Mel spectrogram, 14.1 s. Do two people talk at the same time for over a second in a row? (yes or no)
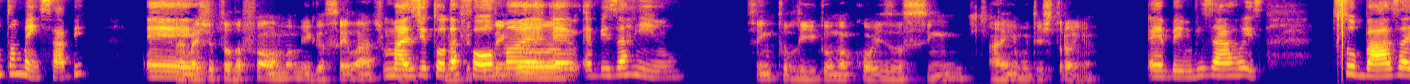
yes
